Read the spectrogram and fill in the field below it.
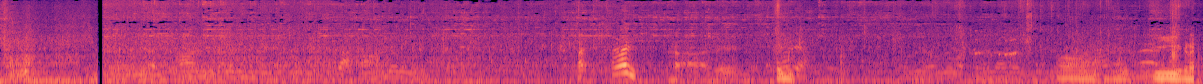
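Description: A man wades through shallow water, splashing.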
